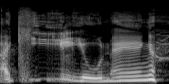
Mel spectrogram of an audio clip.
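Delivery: high, stretched-out mock Mexican accent; bad Mexican accent. Bird threatening to kill, bad Mexican accent. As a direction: ham up a cartoonish Mexican accent, pitched high. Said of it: "like Mexican bad accent".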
